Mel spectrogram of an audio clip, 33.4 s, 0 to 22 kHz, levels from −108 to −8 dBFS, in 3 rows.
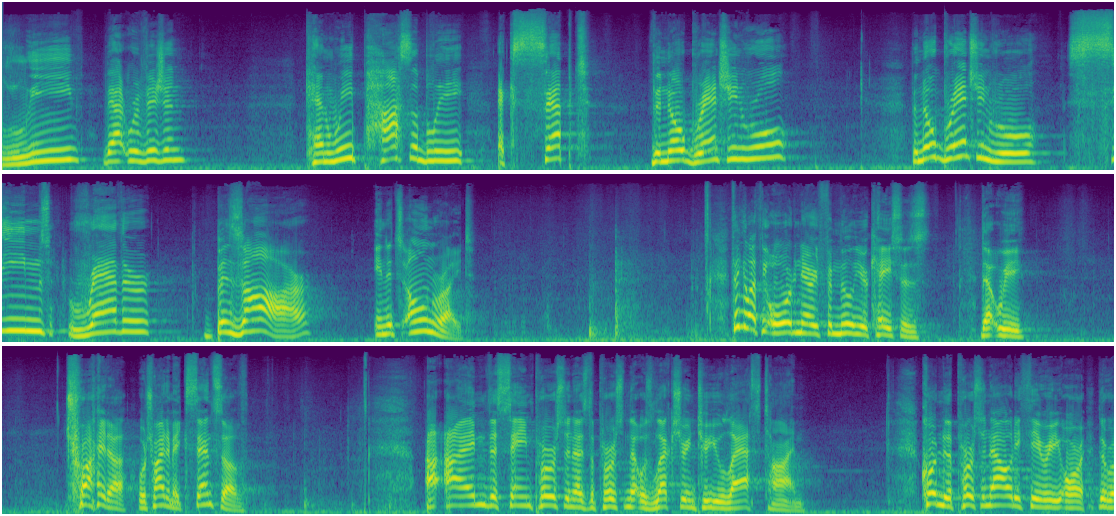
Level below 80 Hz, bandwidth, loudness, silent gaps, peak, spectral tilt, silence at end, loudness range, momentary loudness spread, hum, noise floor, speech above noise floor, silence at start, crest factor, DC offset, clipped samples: -46 dBFS; 17.5 kHz; -18 LUFS; none; -4 dBFS; -5.5 dB/octave; 0 s; 4 LU; 14 LU; none; -47 dBFS; 30 dB; 0 s; 14 dB; under 0.1%; under 0.1%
